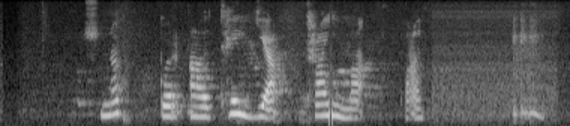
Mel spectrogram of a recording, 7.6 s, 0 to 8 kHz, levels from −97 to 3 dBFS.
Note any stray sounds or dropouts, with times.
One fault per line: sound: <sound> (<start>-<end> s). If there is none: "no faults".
sound: dropout (4.4-4.4 s)
sound: throat clearing (6.8-7.3 s)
